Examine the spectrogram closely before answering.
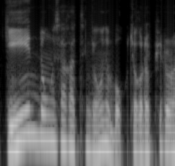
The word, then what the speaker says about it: gehen: gehen. 왜죠? 모음 뒤에 하가 붙으면 앞에 있는 몸을 길게 발음하는 장모음이 되기 때문에 gehen 하죠.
